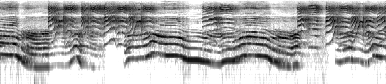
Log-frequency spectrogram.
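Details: Rhodesian Ridgeback Lyle singing with his favourite squeaky toy, giving wavering howls that swoop up and down in continuous rolling phrases while the toy's sharp high squeaks overlap throughout.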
